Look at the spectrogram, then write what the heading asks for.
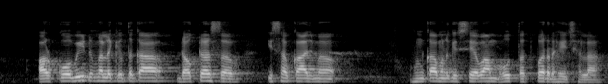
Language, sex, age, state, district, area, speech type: Maithili, male, 18-30, Bihar, Saharsa, rural, spontaneous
